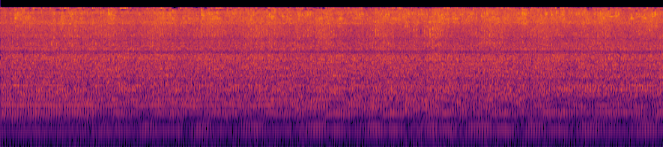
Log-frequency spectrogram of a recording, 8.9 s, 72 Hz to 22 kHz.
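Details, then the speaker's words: Craftsman 179cc 22-inch snowblower with Powermore engine, previously suspected of surging, after adding Seafoam and taking it off choke: small single-cylinder engine holds a steady, even idle with only a very subtle irregularity. "It has a little bit of a slight, I don't know if you guys can hear, it's very subtle. It actually idles pretty nice. Not too shabby."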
